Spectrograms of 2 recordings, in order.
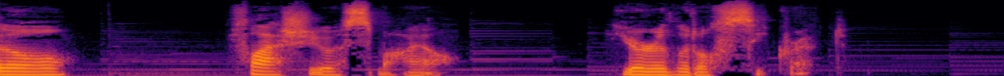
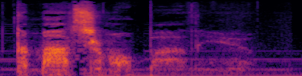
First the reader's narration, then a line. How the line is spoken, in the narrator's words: Kalina will try to pull Vanessa close in, like, to where she can whisper to her, and just go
